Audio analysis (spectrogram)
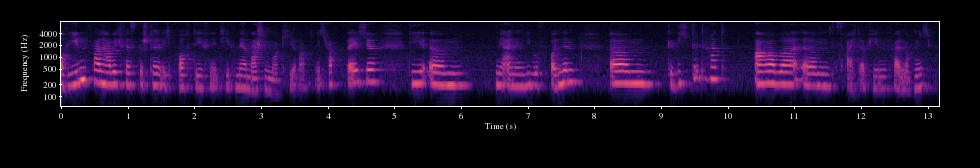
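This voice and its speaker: A woman at a fairly slow pace, with long, frequent pauses over noticeable background noise. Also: medium pitch for a woman, ordinary pitch variation. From Berlin. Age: 20s. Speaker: knitting and spinning podcaster. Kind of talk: casual solo podcast monologue. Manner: many filler sounds (ähm, äh).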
